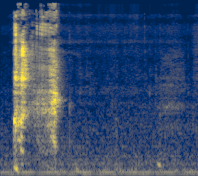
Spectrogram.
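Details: Young child with a cough and cold for almost two weeks, before home nebulizer therapy: a single harsh, noisy cough burst, followed by quiet.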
